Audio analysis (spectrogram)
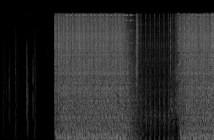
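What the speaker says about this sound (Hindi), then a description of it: "अरे यार मैं गोलियाँ फ्री में खर्च कर रहा हूँ" Loud automatic gunfire in the Free Fire video game, Clash Squad mode: a few soft clicks, then a sustained dense burst of rapid shots that briefly thins out before resuming at full volume, with no talking.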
